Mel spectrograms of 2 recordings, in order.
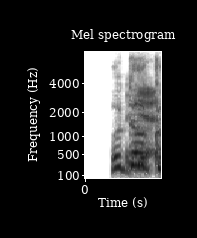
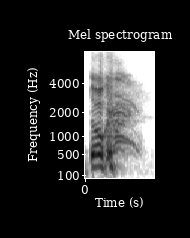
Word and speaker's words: Udoka: Udoka? – Yeah. – How do you say it? – Udoka. – Yeah. Udoka.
